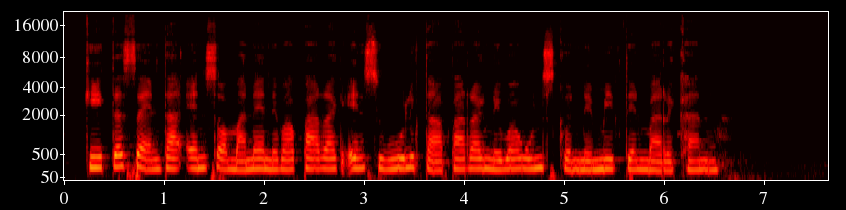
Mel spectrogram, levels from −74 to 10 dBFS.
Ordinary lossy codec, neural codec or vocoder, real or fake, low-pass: none; vocoder, 44.1 kHz, 128 mel bands every 256 samples, BigVGAN v2; fake; none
